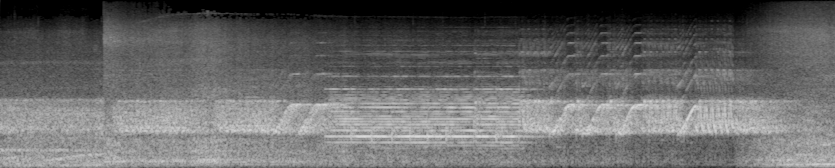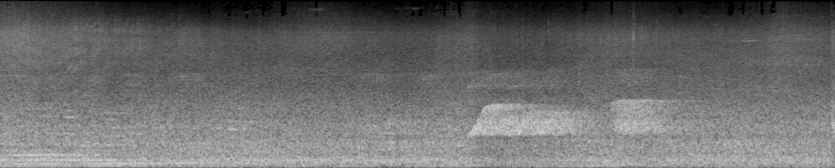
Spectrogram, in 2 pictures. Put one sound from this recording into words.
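City traffic rumbles steadily.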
